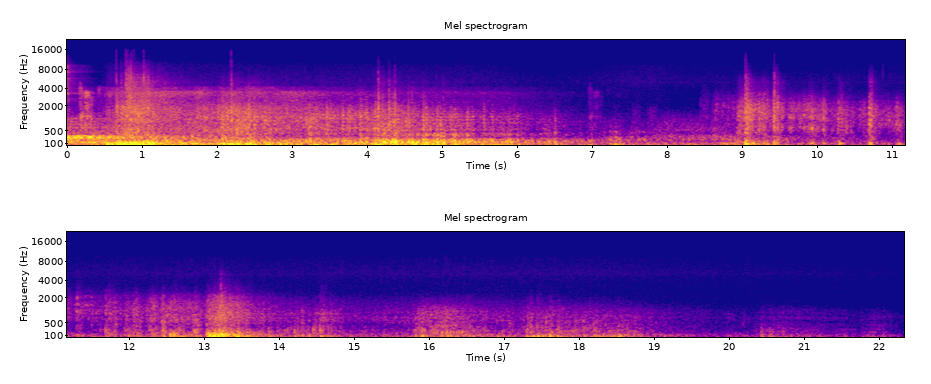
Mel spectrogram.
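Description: Thunderstorm with rain: thunder rolling loudly at first and fading slowly, with a few sharper cracks around the middle, dying away near the end.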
